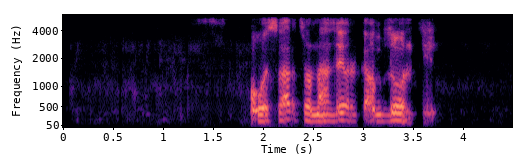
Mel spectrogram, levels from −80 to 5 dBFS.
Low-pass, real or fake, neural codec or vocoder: 5.4 kHz; fake; codec, 24 kHz, 1.5 kbps, HILCodec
